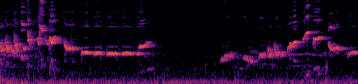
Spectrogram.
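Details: White-rumped shama in full, vigorous song packed with filler phrases: clear whistles, some drawn out and level, others sliding upward. The phrases are separated by a brief pause, over a constant low background hum.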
